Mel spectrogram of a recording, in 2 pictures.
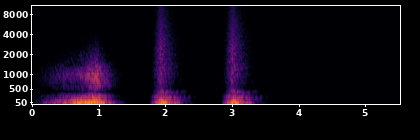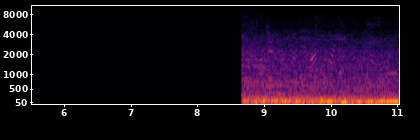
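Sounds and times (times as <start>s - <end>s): whoosh sound effects: 0.2s - 3.4s.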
